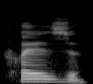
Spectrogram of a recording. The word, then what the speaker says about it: fraise: des fraises une fraise ici les lettres a et i font le son e pra et le S de fraise est entre deux voyelles les voyelles I et E et le S a le son Z fraise et le deuxième s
